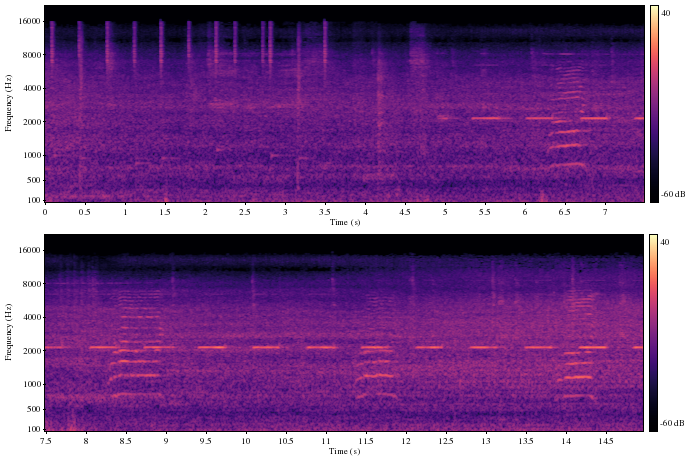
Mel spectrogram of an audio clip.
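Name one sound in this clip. A bus engine rumbles as it slowly reverses.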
